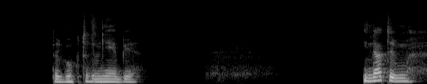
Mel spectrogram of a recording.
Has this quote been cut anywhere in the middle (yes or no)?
yes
